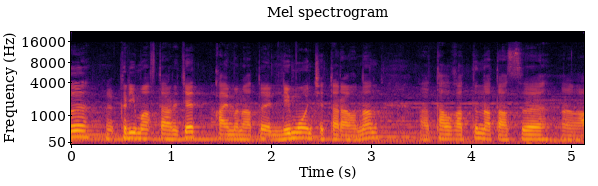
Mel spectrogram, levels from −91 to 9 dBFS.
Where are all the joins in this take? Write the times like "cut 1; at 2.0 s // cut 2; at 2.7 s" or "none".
cut 1; at 1.4 s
